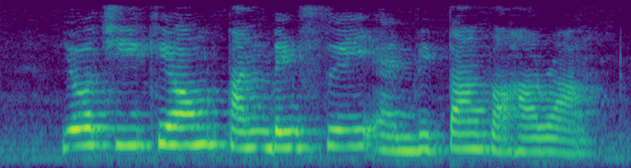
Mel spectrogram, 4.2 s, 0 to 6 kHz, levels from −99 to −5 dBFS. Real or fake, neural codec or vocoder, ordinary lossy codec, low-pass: fake; codec, 16 kHz, 8 kbps, FreqCodec, larger model; none; 5.4 kHz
